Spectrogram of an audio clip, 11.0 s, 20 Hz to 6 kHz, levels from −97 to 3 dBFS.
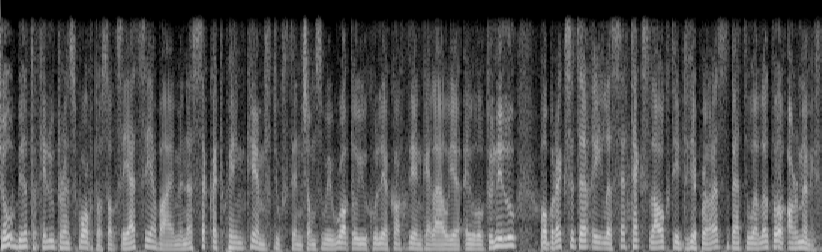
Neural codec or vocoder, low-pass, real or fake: codec, 16 kHz in and 24 kHz out, 0.4 kbps, LongCat-Audio-Codec, fine tuned four codebook decoder; 5.4 kHz; fake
